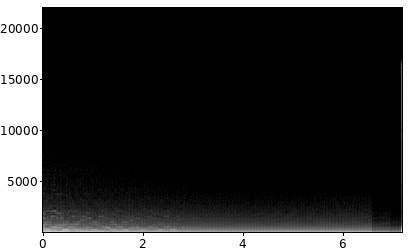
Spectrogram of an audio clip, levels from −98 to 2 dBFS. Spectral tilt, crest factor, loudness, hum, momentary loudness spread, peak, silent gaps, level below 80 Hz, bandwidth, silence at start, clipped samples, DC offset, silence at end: -11 dB/octave; 22 dB; -35 LUFS; none; 13 LU; -6 dBFS; none; -30 dBFS; 1.6 kHz; 0 s; under 0.1%; under 0.1%; 0 s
